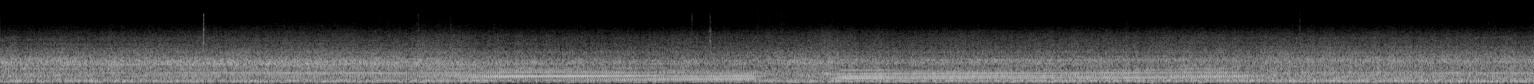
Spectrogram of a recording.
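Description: Ford Focus ST Mk3's engine pulling under acceleration, heard from inside the cabin over steady tyre and road noise. The engine note climbs slowly, breaks off briefly about eight seconds in, then climbs again.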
